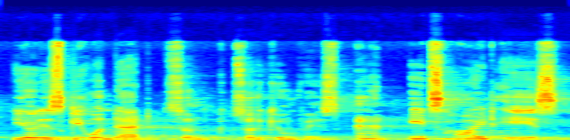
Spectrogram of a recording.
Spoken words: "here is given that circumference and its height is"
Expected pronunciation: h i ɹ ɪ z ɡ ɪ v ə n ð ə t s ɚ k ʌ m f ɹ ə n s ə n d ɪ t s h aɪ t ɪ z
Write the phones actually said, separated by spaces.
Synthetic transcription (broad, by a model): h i ɹ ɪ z ɡ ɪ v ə n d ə t s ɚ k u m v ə s ə n d ɪ t s h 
